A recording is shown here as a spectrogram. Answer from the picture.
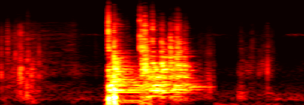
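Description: A bucket lid dropped onto the ground: one loud clatter with a brief ring, a little under a second in, fading within about half a second.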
